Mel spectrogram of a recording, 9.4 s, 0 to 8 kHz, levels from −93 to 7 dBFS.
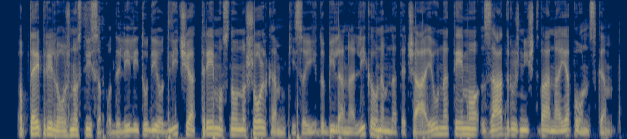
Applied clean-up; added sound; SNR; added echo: classical method spectral subtraction.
